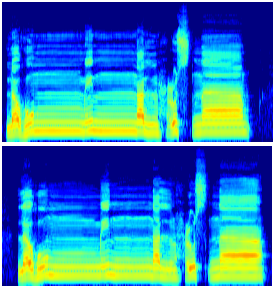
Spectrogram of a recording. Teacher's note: لہم اس کے میم ساکن میں ادغام شفوی ہوگا کیونکہ میم ساکن کے بعد دوسری میم آ رہی ہے۔ منل نون مشدد میں گنہ ہوگا۔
